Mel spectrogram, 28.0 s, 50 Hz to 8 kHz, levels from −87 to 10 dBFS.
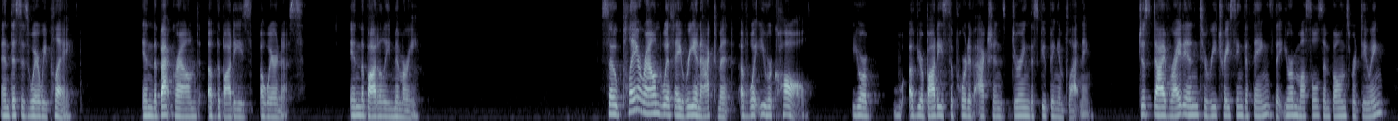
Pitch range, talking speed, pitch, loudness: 120-155 Hz, 110 wpm, 140 Hz, -26 LUFS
